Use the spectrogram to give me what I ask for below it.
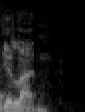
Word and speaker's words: Gilad: Gilad.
